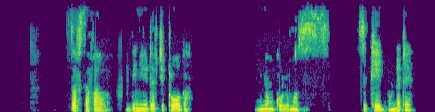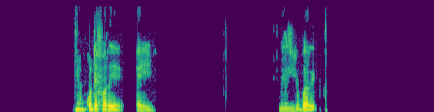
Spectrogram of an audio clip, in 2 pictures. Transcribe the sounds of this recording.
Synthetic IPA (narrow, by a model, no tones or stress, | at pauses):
safsafabiɲudɛft͡ʃitɔːɡa | ɲɔŋkɔluma | sikʰejt̚bunːɛtɛ | ɲɔŋkɔdɛfaɾɛ | aj | lijubaɾḭ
